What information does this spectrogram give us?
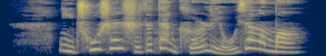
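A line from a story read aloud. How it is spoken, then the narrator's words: Sighing. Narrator (Chinese): 行时叹了口气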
